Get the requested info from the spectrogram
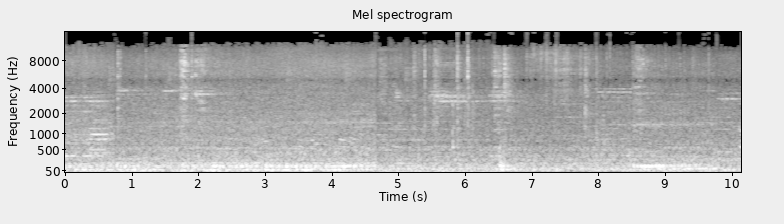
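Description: Street-stall cooking noise: a steady low rumble with background voices, and occasional clinks and scrapes of a metal spatula against cast-iron dosa pans.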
